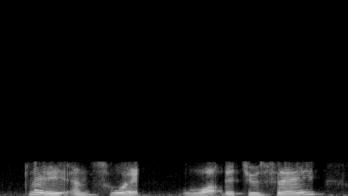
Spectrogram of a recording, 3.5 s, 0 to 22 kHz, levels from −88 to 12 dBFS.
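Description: Speech, squeezed through what sounds like the G.729 codec the whole way: nothing above 4 kHz, and a slightly rough, synthetic edge that comes from the voice being rebuilt from a vocal tract filter, pitch predictor and sparse pulses, which fits an 8 kbit/s VoIP link. Around 1.80 s there's VoIP packet loss concealed by the speech codec. About 30 ms went missing, likely a single packet, and the decoder stretched its last frame to fill the gap, fading as it went, with the voice staying weak until roughly 1.92 s as the following frames rebuilt from that degraded state.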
